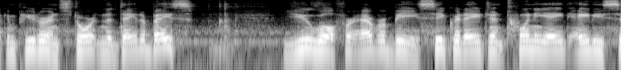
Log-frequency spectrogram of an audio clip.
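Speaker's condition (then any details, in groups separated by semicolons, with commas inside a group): No condition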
